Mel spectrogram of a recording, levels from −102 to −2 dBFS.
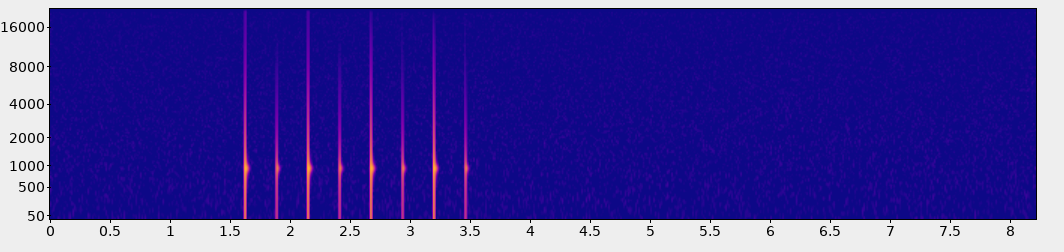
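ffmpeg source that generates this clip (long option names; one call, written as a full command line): ffmpeg -f lavfi -i "aevalsrc='pow(10,(-4.5-18.5*gte(mod(t,2*60/229),60/229))/20)*sin(2*PI*931*mod(t,60/229))*exp(-6.91*mod(t,60/229)/0.03)':duration=2.09:sample_rate=44100" out.wav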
